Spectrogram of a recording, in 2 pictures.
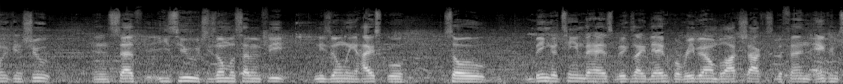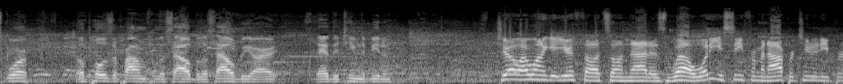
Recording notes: The Dunphy Ford Pregame Show live from Arcadia University as La Salle takes on Archbishop Wood in a PCL basketball matchup.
